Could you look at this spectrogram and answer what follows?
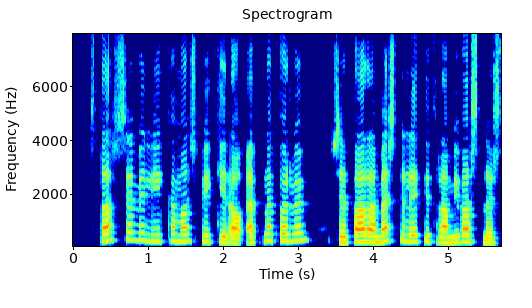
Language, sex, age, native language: Icelandic, female, 50-59, Icelandic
